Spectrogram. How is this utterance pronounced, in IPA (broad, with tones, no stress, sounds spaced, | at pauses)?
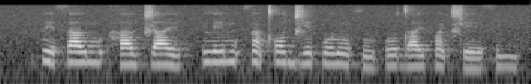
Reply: p e˦˨ ɪ̯ θ a˦ ʊ̯ m ʊ˦ ʔ h a˦ ʊ̯ t͡ɕ a˦ ɪ̯ | l e˦ m ʊ˦ ʔ θ ã˦˨ tʰ ɔ˦ d͡ʑ e˦ p o˦ l ũ˦˨ θ u˨ ʔ o˦ d a˦ ɪ̯ p ã˦˨ t͡ɕʰ e˨ ɪ̯ θ i˦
